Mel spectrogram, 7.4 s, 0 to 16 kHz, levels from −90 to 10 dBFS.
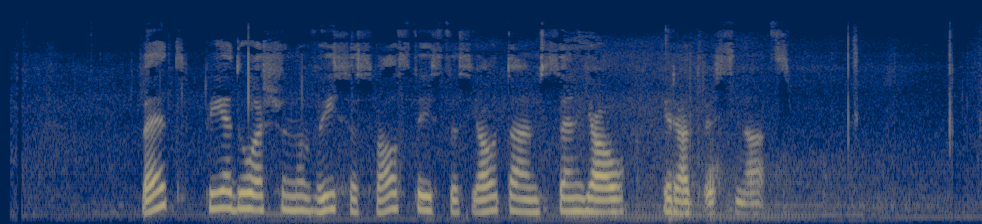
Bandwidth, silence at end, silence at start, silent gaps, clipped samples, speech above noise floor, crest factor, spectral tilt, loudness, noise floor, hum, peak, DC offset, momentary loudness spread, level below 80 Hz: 10 kHz; 1.45 s; 1.05 s; none; under 0.1%; 34 dB; 20 dB; -6 dB/octave; -25 LUFS; -59 dBFS; none; -6 dBFS; under 0.1%; 10 LU; -66 dBFS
